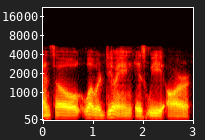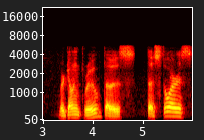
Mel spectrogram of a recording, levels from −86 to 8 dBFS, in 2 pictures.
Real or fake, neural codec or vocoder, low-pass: fake; codec, 24 kHz, 0.9 kbps, WavTokenizer, medium speech release version 1; 5.4 kHz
